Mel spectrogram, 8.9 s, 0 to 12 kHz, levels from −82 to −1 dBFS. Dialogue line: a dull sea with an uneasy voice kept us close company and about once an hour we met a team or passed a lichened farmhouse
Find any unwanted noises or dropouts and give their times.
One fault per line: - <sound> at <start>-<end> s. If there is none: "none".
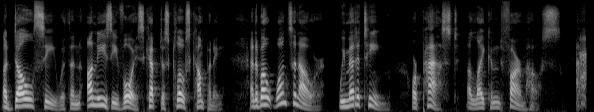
- laugh at 8.6-8.8 s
